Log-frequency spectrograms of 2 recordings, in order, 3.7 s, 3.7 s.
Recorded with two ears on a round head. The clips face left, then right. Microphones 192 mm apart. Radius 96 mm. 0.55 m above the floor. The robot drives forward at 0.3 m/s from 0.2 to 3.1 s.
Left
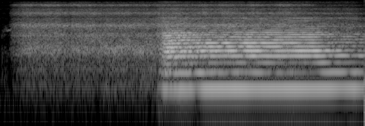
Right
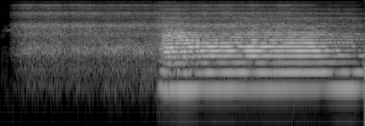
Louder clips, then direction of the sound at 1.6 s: Left 1 dB; 60° right (ahead or behind).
